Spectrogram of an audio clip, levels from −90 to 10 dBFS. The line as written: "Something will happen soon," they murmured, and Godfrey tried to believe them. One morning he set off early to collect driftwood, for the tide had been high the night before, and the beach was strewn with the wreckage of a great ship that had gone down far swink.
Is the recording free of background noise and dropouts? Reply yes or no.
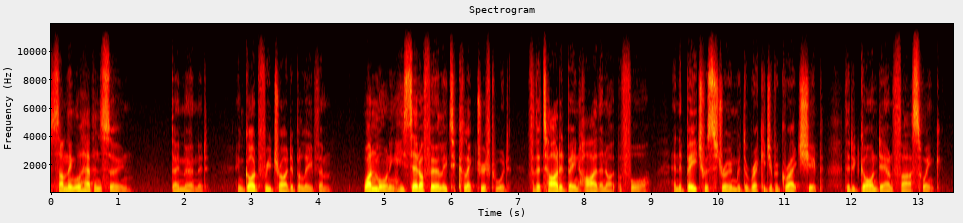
yes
